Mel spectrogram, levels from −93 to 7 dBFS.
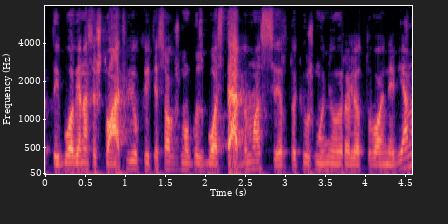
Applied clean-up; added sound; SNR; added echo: none; none; none; none.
